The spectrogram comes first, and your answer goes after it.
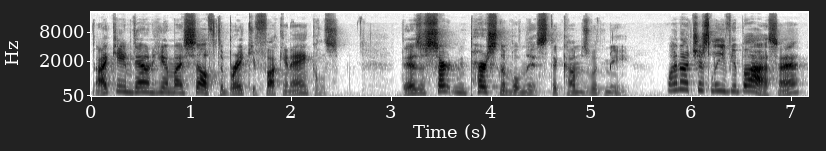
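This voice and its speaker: A man's voice: high-pitched, huge pitch swings, normal speed, voice pushed up, full character voice. A man reading a story aloud, voicing a furious, profane male gang boss who threatens and then coaxes in a raised, cursing voice. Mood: coaxing. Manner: swearing, menacing, raised and shouting. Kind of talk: audiobook character voice.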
